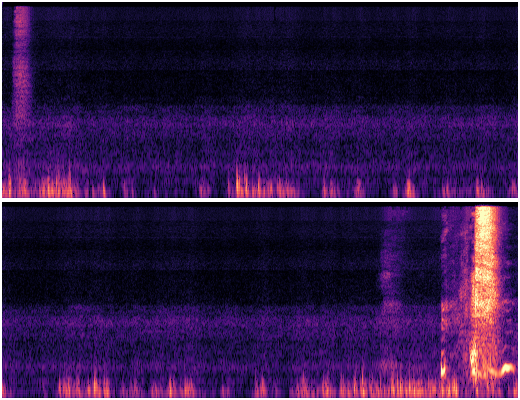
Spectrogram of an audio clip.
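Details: Sneezing in a person almost recovered from the flu: quiet low breathing and shuffling noises, then one loud, sharp, explosive sneeze near the end.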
